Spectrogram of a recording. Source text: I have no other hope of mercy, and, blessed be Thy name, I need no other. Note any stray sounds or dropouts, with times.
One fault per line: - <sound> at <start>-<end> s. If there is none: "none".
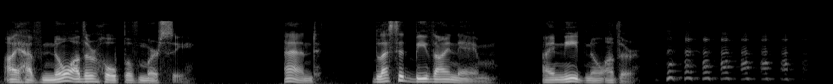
- laugh at 6.5-8.1 s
